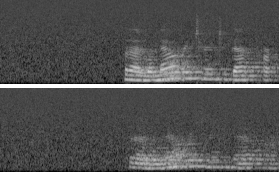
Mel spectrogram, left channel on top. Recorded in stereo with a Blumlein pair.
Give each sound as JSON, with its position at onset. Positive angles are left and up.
{"t": 1.2, "sound": "a woman speaking", "azimuth_deg": 50, "distance_m": 7.5}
